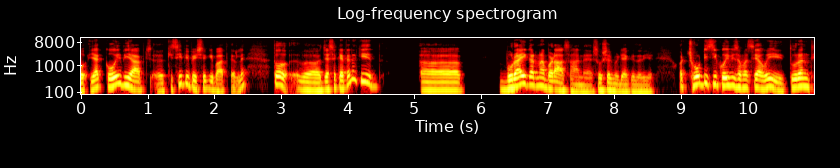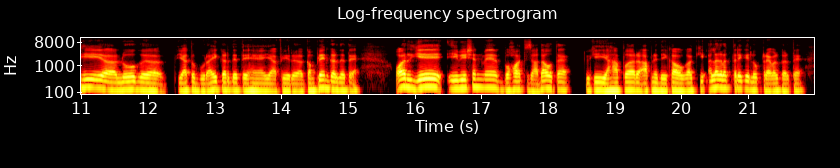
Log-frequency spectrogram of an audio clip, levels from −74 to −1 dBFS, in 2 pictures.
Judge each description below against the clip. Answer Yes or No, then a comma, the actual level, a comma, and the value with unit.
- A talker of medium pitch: No, low, 125 Hz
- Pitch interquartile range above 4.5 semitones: Yes, average, 5.1 semitones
